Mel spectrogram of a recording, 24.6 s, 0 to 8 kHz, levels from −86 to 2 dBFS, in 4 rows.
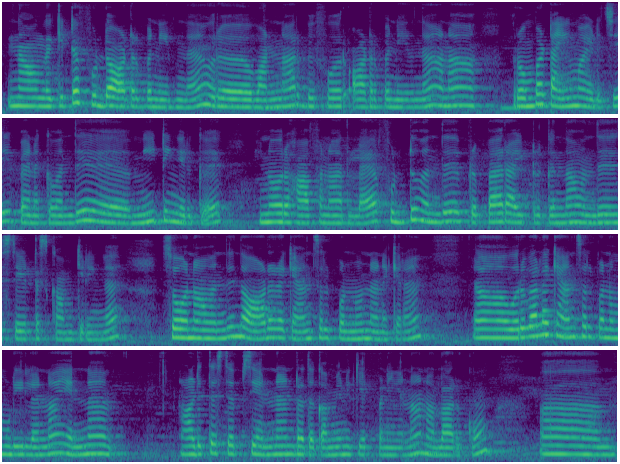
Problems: background conversations at intervals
